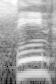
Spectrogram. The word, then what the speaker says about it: Sin: The original word in Hebrew is pronounced sin. It's very similar to the word Sinai.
